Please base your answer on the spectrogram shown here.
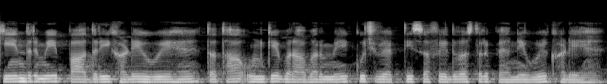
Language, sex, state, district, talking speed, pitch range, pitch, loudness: Hindi, male, Uttar Pradesh, Shamli, 180 wpm, 120-125 Hz, 120 Hz, -15 LUFS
